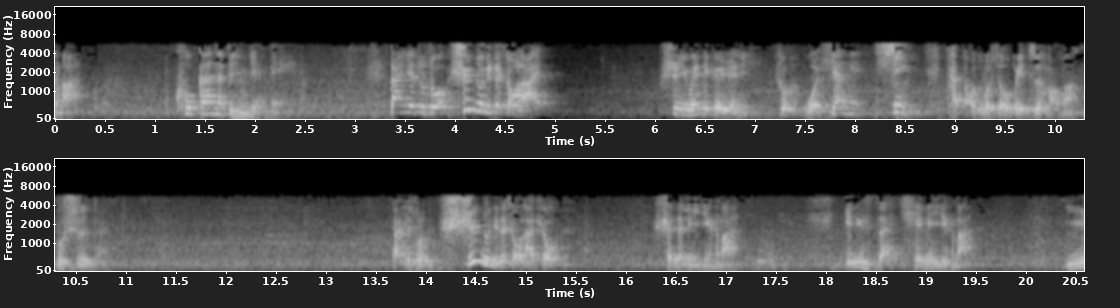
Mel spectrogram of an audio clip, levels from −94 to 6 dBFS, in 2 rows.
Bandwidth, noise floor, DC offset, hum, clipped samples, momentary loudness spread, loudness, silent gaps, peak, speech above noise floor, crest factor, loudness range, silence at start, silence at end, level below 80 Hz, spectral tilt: 6 kHz; -54 dBFS; under 0.1%; none; under 0.1%; 21 LU; -20 LUFS; none; -2 dBFS; 34 dB; 20 dB; 5 LU; 0 s; 0 s; -60 dBFS; -8 dB/octave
